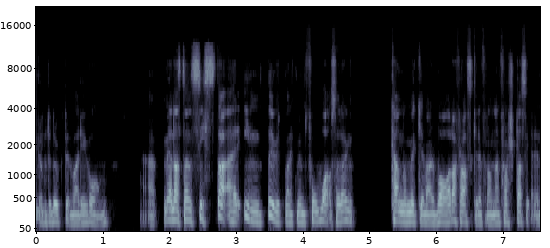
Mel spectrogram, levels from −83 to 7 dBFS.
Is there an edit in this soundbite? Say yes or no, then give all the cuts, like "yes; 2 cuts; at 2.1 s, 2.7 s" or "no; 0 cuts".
no; 0 cuts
